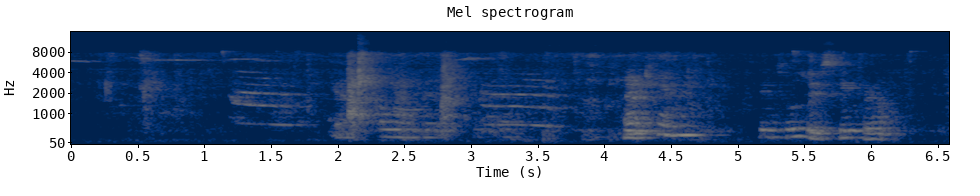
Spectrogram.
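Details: A cat meows several times indoors, each cry a short harmonic wail, with a person talking over and between the calls.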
